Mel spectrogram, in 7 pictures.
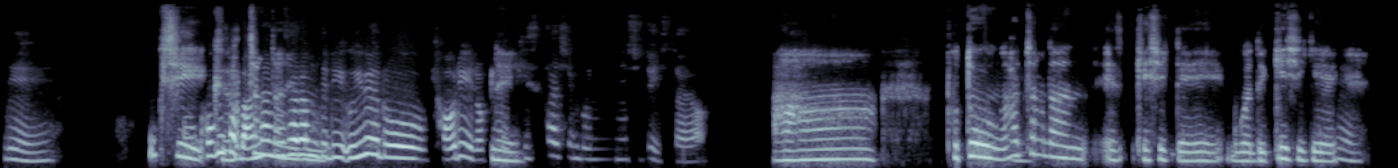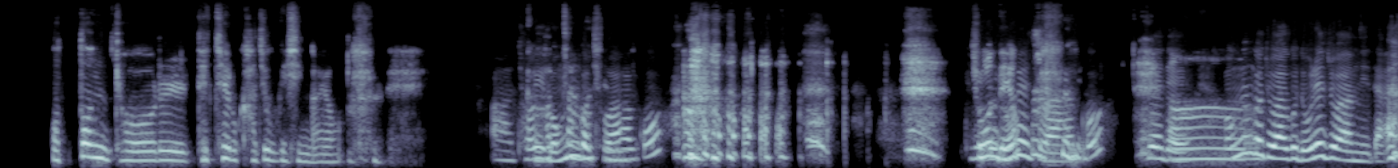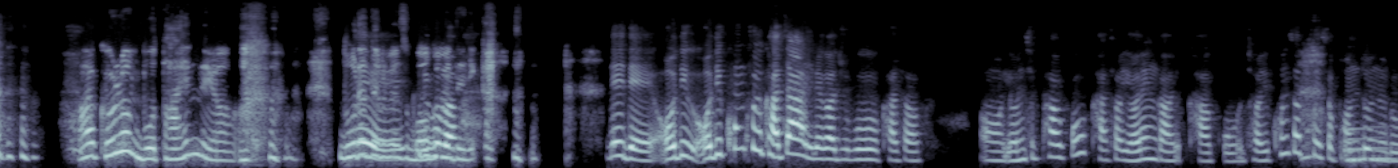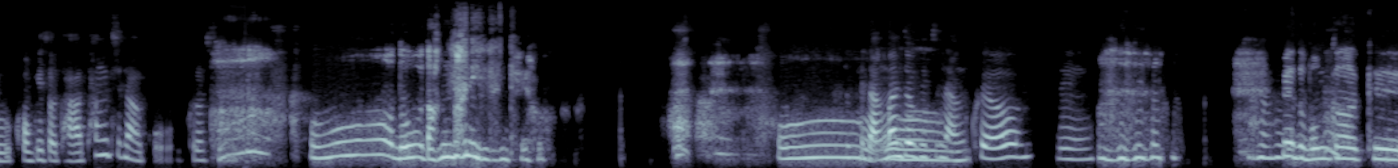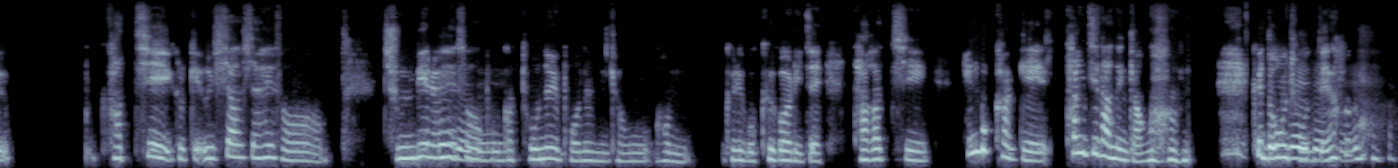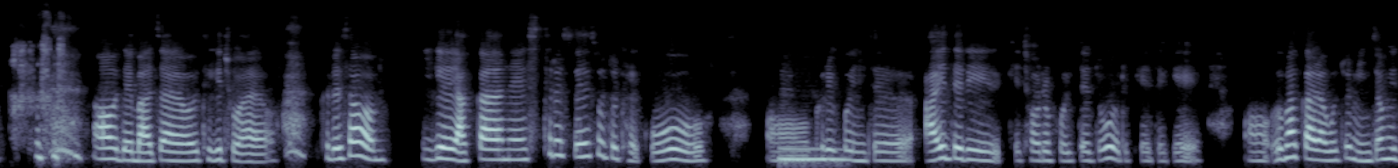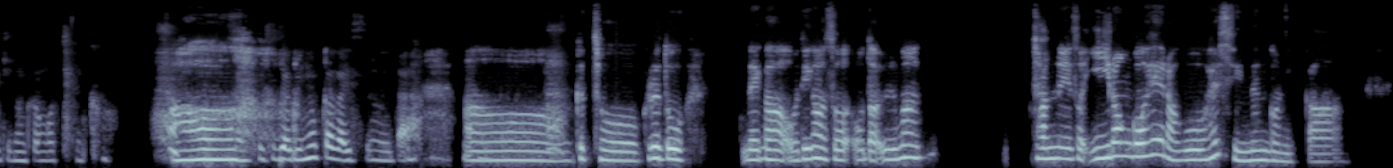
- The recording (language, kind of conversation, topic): Korean, unstructured, 음악 감상과 독서 중 어떤 활동을 더 즐기시나요?
- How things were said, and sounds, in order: tapping; other background noise; laugh; laugh; laughing while speaking: "좋아합니다"; laugh; laugh; laughing while speaking: "되니까"; laugh; inhale; inhale; laugh; laughing while speaking: "낭만이 있는데요"; laugh; laugh; laughing while speaking: "탕진하는 경험"; laugh; laughing while speaking: "좋은데요"; laugh; laughing while speaking: "것도 있고"; laugh; laughing while speaking: "있습니다"; laugh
